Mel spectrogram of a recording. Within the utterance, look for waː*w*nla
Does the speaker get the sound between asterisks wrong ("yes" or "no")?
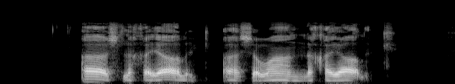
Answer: yes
